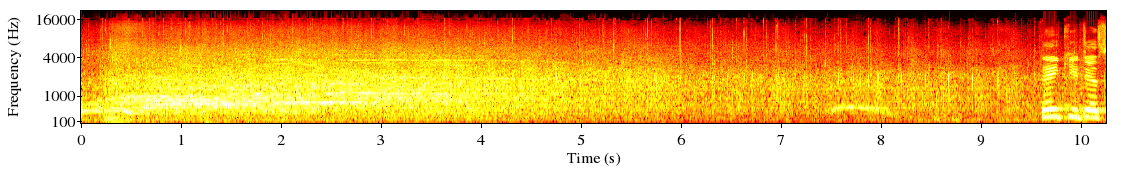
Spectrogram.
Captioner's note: cheers and Applause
